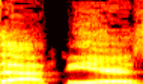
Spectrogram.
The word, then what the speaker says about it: Zapier: It's pronounced Zapier. Zapier makes you happier, um, and it it connects apps.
